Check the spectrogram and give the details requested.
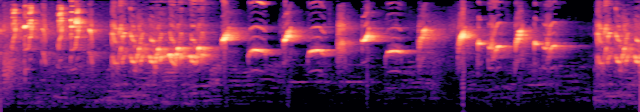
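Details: Sooty-headed bulbul (kutilang) opening with scratchy, buzzy chatter before a string of liquid, downslurred whistles given about twice per second, ending with more chatter.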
